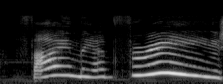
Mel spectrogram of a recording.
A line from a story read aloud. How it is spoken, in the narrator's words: shrieked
